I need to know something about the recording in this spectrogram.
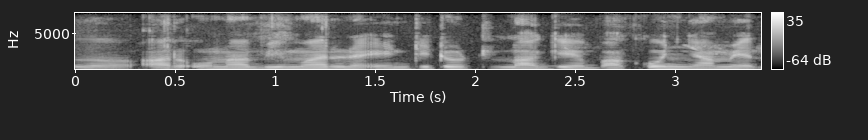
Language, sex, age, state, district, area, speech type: Santali, male, 18-30, Jharkhand, East Singhbhum, rural, spontaneous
